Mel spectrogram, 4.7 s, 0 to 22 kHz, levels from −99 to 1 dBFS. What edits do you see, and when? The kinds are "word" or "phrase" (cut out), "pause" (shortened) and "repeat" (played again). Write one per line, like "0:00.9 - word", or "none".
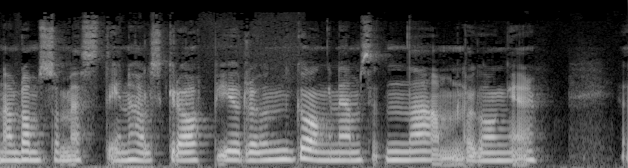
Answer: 0:01.8 - word
0:03.5 - word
